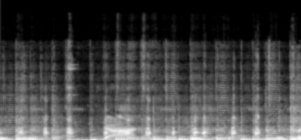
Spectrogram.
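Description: A rooster in an animated Hindi comedy episode clucks repeatedly in loud, close bursts over busy background music.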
